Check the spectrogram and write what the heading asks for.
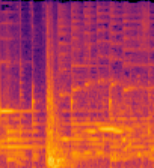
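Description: A car door slammed shut once, a single solid thunk about two-thirds of a second in, over steady background music.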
